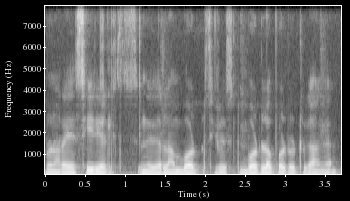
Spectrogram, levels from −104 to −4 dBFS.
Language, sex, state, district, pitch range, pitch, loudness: Tamil, male, Tamil Nadu, Kanyakumari, 95-100 Hz, 100 Hz, -16 LUFS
